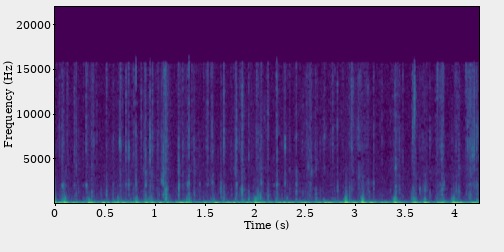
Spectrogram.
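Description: A large, soft blob of blue glitter slime on a wooden cutting board is pressed, poked and squished by long acrylic nails in quick tapping motions. The result is a rapid, continuous run of dull, low, muffled squelches and soft pops with no ring, and only faint bright clicks above them.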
